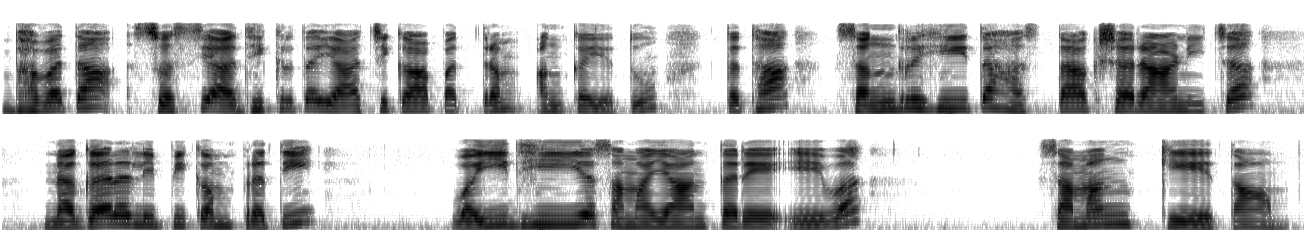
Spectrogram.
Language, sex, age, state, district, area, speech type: Sanskrit, female, 18-30, Karnataka, Gadag, urban, read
